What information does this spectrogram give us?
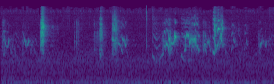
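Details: Aviary budgerigars giving sharp, scattered high chirps and squeaky twitters, with a loud single chip early on and a denser chattering flurry near the end, over faint low rumble.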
